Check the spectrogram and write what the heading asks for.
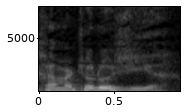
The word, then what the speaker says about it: hamartiologia: Primeiramente, a doutrina que estuda o pecado, ela chama-se hamartiologia. Hamartiologia. Na realidade escreve com H, hamartiologia, mas pronuncia-se hamartiologia.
